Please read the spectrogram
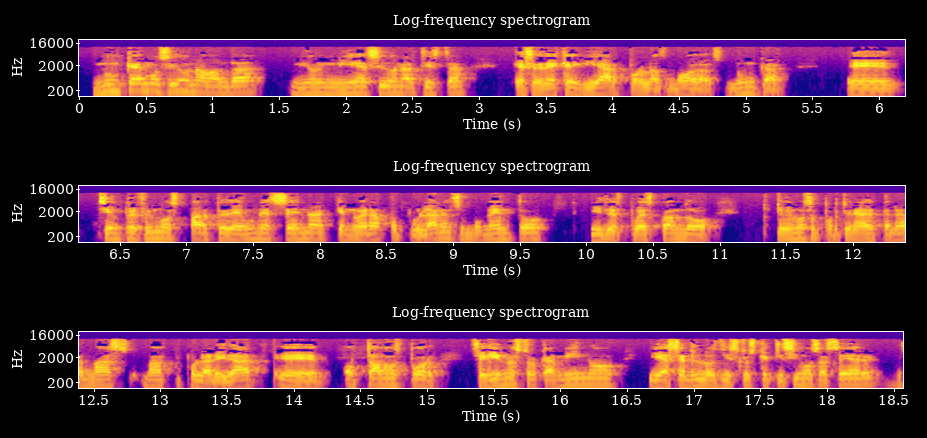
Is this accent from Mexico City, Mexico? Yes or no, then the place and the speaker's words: no; Matamoros, Tamaulipas, Mexico; Yo nací en la frontera, en Matamoros, Tamaulipas, y la radio y los canales que nosotros veíamos y consumíamos cuando desde niños eran canales del lado de Texas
